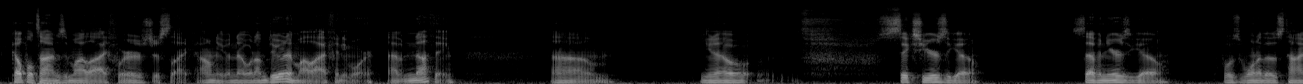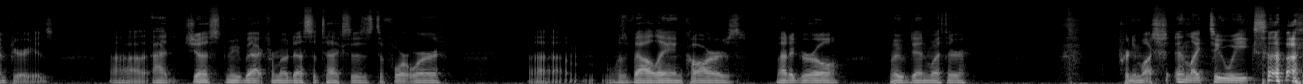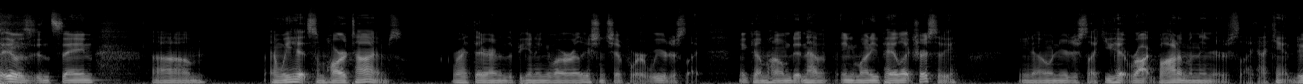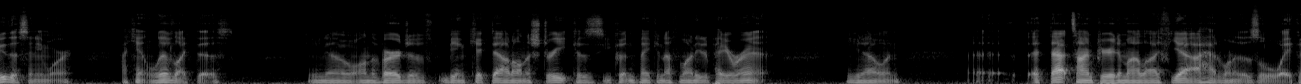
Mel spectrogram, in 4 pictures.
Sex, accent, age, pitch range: male, American, 20-39, 85-95 Hz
